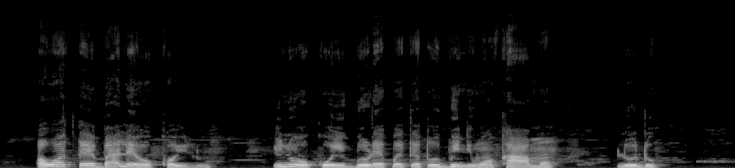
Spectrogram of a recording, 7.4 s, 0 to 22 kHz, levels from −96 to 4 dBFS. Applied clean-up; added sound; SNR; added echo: none; none; none; none.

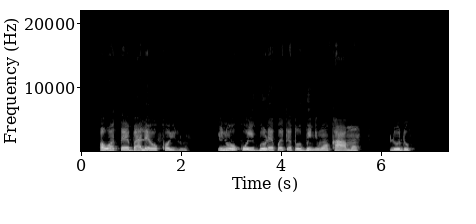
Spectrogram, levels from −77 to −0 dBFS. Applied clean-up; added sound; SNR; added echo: neural mask model Resemble Enhance denoiser.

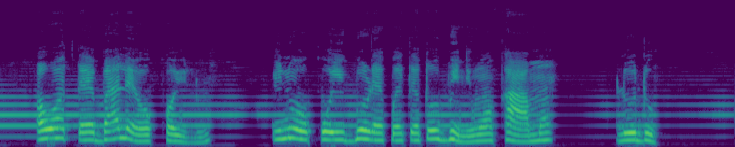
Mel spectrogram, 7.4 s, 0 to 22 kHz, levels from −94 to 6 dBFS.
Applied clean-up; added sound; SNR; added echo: neural mask model RNNoise.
